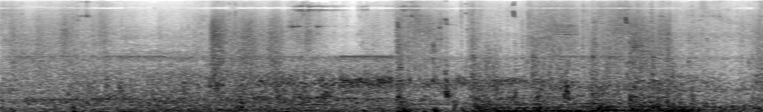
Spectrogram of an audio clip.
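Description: A pickaxe strikes and shatters rocks with sharp crunching hits.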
